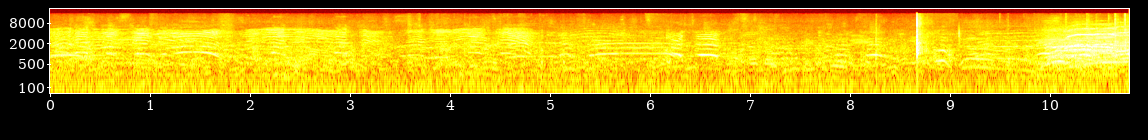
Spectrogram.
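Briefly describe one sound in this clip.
Young women chant and shout from around an outdoor field.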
